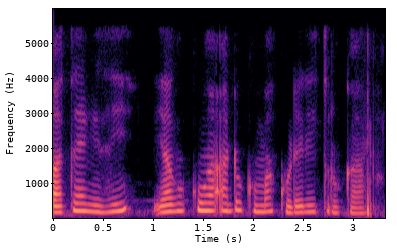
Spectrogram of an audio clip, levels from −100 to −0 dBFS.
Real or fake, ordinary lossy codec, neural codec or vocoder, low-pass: fake; AAC, 48 kbps; codec, 44.1 kHz, 7.8 kbps, DAC; 5.4 kHz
